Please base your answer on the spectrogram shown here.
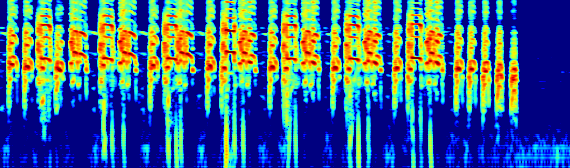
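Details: A pair of grey francolins calling: loud, harsh, squeaky notes repeated in fast bursts for about five seconds, roughly one and a half per second, with no other clear sounds.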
